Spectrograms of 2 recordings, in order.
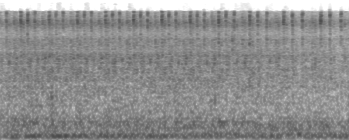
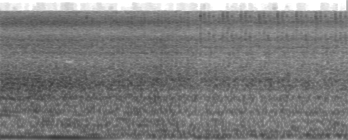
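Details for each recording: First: Car misfiring at idle even though the coils test good and the spark plugs were changed and swapped. The idle is uneven and stumbling with a lumpy beat and the engine vibrating. The main fault was traced to a fuel injector. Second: Misfiring car after the faulty fuel injector was replaced, with the owner giving light revs. The idle is short and even with a steady hum and no stumble or miss; the car is now fine.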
